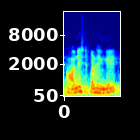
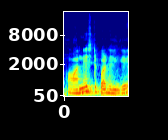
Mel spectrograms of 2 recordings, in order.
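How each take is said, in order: Both takes have the same delivery.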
